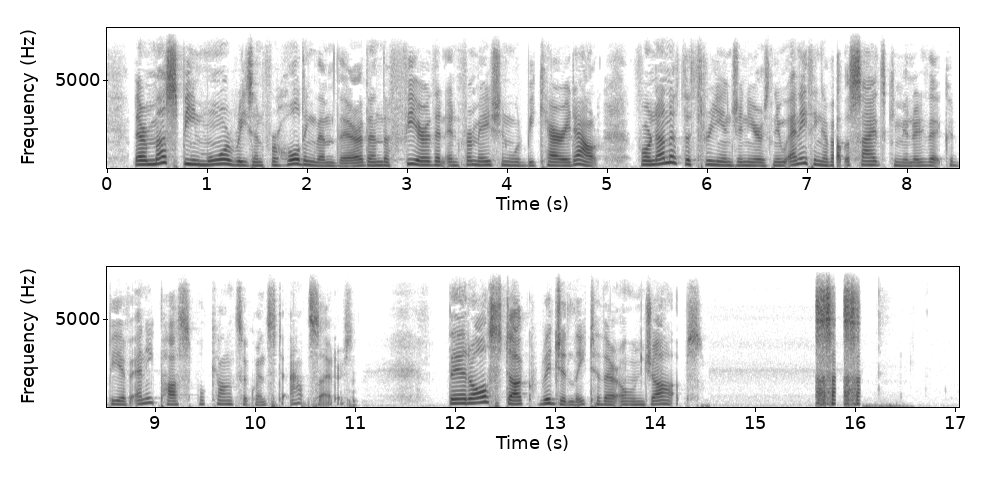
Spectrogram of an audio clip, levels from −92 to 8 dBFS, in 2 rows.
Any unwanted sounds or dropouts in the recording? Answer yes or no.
yes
